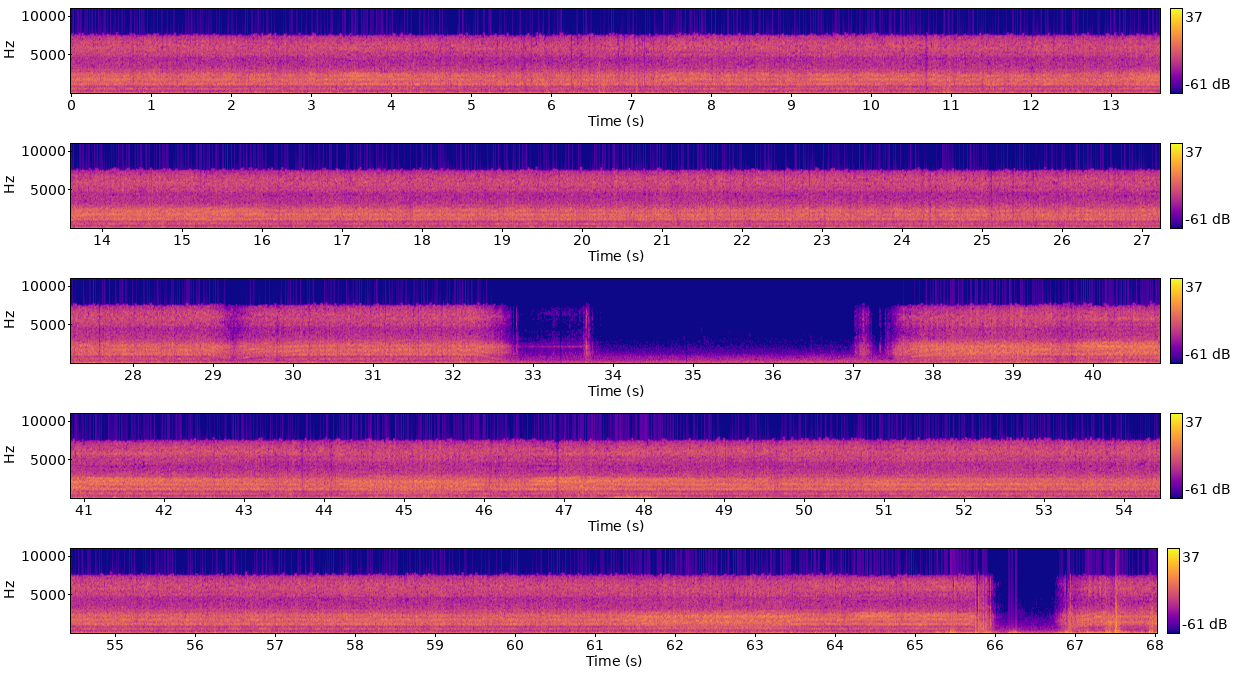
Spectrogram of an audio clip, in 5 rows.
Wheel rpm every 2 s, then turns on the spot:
160, 160, 160, 160, 160, 160, 160, 160, 160, 160, 160, 160, 160, 160, 130, 150, 30, 0, 30, 150, 160, 160, 160, 160, 160, 160, 160, 160, 160, 160, 160, 160, 140, 80.
none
